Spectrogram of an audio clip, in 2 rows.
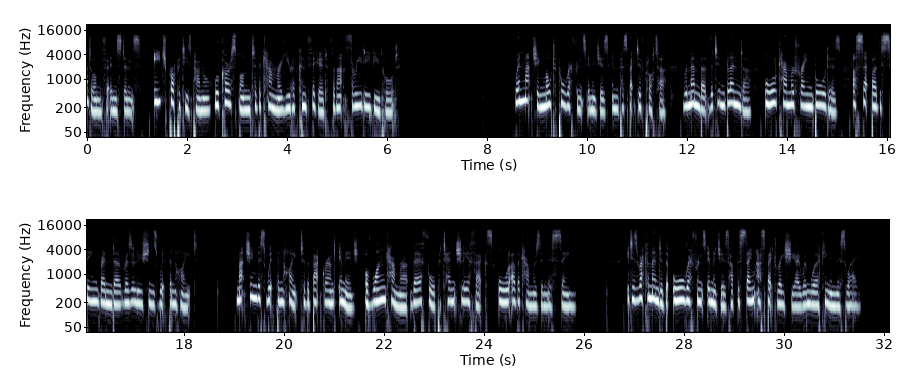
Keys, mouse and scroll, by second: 2.0 n, 2.6 n, 3.7-5.3 drag, 6.7 click, 7.2-8.2 drag, 8.9-9.7 drag, 11.8-12.7 drag, 15.2-16.1 drag, 18.0-18.8 drag, 20.5-21.7 drag, 24.2-24.7 drag, 27.3 click.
